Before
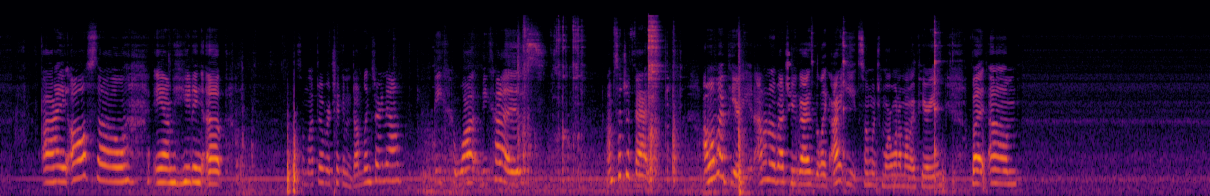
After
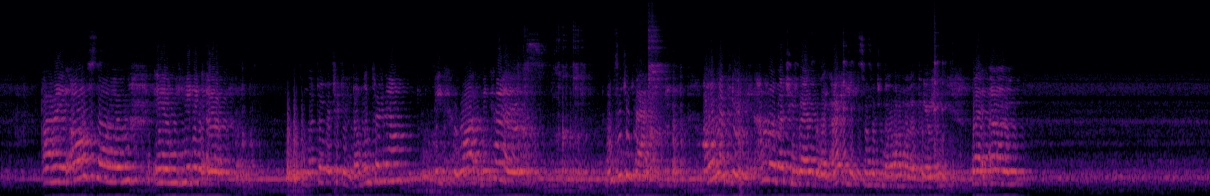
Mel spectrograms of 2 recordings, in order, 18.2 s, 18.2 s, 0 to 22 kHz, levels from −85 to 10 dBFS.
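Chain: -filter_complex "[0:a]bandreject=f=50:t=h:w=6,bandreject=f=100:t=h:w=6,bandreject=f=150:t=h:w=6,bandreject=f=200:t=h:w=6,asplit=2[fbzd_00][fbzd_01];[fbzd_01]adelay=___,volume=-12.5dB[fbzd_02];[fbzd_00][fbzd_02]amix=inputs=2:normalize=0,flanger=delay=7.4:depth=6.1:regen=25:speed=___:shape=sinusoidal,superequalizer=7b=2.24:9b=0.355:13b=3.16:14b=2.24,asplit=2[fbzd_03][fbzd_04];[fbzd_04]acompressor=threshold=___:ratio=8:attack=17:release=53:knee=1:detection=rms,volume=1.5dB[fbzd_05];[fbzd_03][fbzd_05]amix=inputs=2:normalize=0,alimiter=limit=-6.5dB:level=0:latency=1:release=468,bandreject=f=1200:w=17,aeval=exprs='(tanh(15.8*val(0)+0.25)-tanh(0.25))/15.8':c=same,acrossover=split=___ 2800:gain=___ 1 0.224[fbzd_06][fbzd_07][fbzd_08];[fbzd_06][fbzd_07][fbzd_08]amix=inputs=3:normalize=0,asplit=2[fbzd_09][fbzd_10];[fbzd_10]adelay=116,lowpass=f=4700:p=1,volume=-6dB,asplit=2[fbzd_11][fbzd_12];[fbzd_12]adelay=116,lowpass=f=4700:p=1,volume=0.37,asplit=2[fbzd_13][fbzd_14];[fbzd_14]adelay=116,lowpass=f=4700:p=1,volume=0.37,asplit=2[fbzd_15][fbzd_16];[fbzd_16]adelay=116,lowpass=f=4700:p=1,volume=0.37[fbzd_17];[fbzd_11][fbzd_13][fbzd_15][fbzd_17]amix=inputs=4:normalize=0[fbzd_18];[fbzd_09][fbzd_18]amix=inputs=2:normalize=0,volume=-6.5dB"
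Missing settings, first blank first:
39, 0.95, -36dB, 280, 0.0794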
